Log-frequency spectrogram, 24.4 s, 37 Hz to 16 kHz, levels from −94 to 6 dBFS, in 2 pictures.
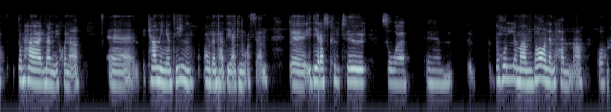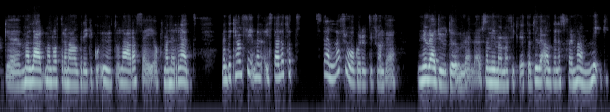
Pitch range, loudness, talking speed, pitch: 175-210 Hz, -27 LUFS, 155 wpm, 190 Hz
